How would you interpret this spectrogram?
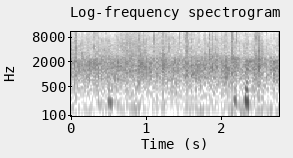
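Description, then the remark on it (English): An audience claps steadily throughout for a 13-year-old who does rally driving in a 205 Rally, a dense, even patter of many hands at moderate volume, with a brief voice cutting through near the end. “Oh my God, can we get that an applause?”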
